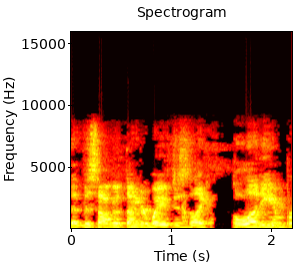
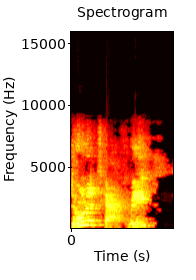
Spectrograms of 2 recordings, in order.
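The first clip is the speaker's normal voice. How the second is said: brief, sudden, quick high scream; 7 semitones higher than usual. Voicing a guard as the fight turns on him: quick scream. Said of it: "a quick scream of".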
